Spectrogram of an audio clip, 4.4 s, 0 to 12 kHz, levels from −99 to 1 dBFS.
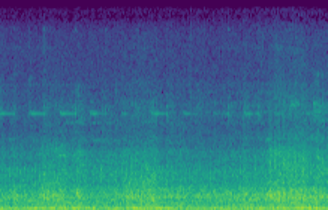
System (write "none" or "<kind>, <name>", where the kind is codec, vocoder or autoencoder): none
